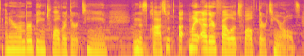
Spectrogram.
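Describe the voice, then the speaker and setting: A woman's voice: medium pitch, quick pace, soft background music. A woman in her twenties from the United States, a guest in a casual chat, speaking in an earnest, reflective and encouraging way. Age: 20s.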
